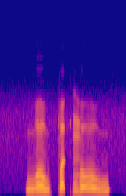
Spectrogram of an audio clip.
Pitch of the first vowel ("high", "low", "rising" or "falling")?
high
